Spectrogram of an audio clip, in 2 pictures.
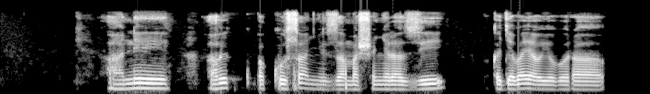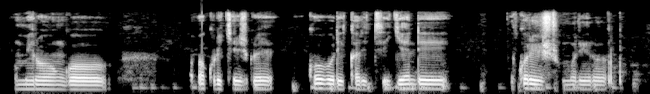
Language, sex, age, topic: Kinyarwanda, female, 25-35, government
